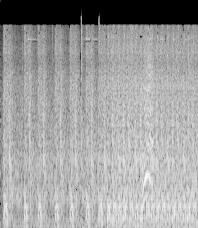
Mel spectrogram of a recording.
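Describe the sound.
Gunfire in a shooting video game: a fast, steady stream of sharp repeated shots, loud and continuous, with other game sounds mixed in.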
